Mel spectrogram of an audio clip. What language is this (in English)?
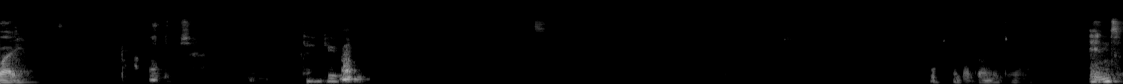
English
